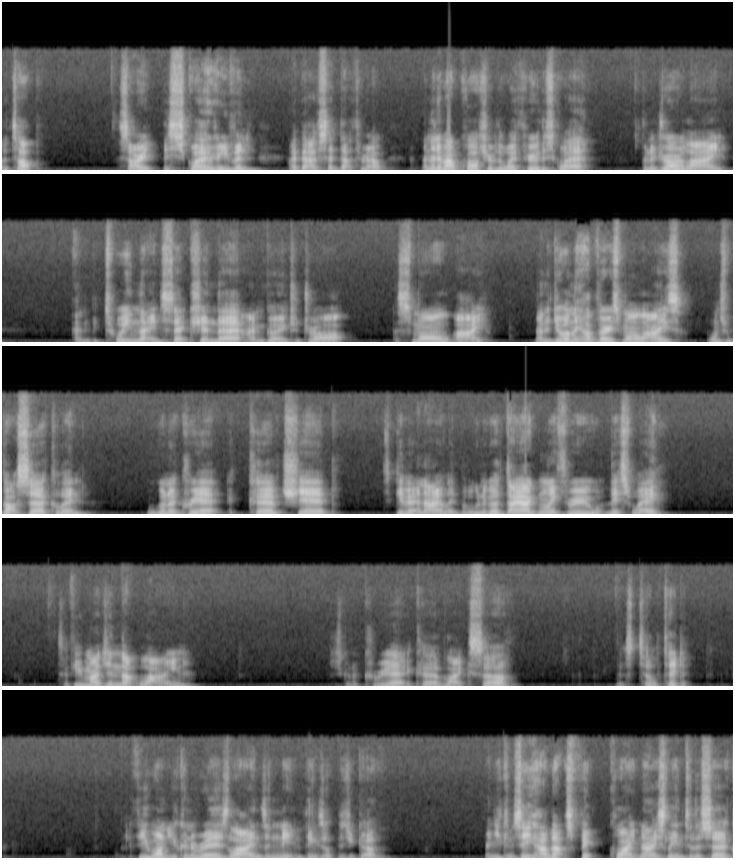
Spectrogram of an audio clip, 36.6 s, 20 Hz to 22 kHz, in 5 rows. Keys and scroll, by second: 21.6 ctrl+z, 30.4 typing.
